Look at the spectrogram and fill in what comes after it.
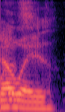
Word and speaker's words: Elwes: How do you say Elwes? – Elwes. – Elwes. – I always call it Elwes.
